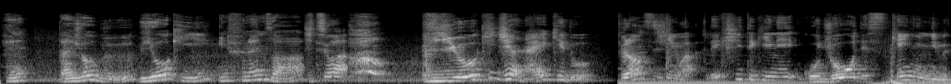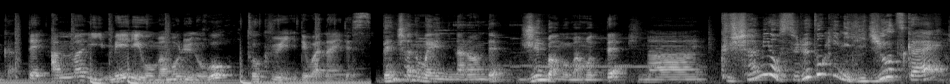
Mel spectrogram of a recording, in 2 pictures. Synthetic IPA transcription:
he | d̪aiʑo̞ːbɯ̟bʲijoːkʲiĩɸɯ̟ɾẽnzad͡ʑit͡sɨβa | bijoːkʲiʑanaike̞d̪o̞̰ | ɸɯ̟ɾãɰ̃sɨʑĩɰ̃βa̰ɾe̞kʲi̥ɕit̪e̞kʲiɲ̟iɡo̞ʑo̞ːd̪e̞sɨ̥kẽ̞ɰ̃ĩɲ̟ːimɯ̟kat̪ːe̞amːaɾʲime̞ɾʲio̞mamo̞ɾɯ̟no̞ɡot̪o̞kɯ̟ḭd̪e̞βa̰naid̪e̞sɨ̥d̪ẽ̞ɰ̃ɕano̞maeɲ̟inaɾãnd̪e̞ʑɨ̃mbãŋ̃o̞mamo̞t̪ːe̞ɕinaikɯ̟ɕamʲio̞sɨɾɯ̟t̪okʲiɲ̟içiʑio̞t͡sɨ̥kae

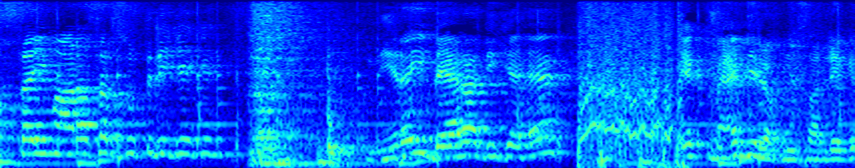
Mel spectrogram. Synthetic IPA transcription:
saimaːɾasɐɾsʊt̪ɾikeke | meːɾaːibɛːɾad̪ɪkʰeɦɛ | eːkmɛ̃ːbʱiɾɐkʰũsɐɾleːkɪ

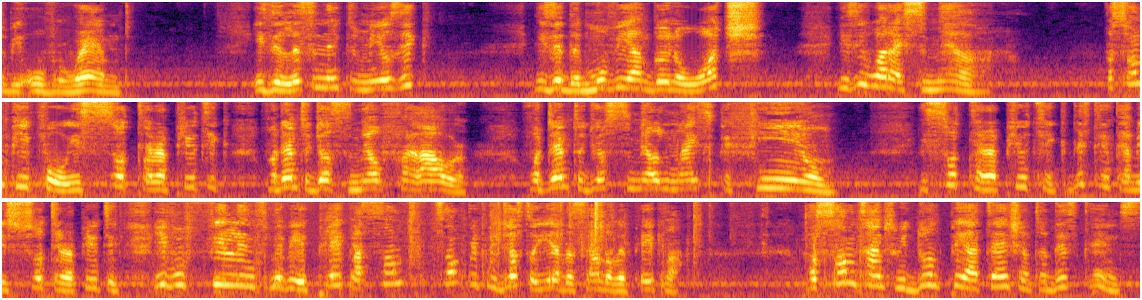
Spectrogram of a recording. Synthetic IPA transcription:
tubiʔovə˞wɛlˠmd̥ | ɪzilɪsɨnɪ̃ŋtʰumjuzɪk | izɨt̚ðəmuviãɪ̃mɡoʊɪ̃ŋtuwɔt͡ʃ | ɪzitwɔɾaɪsmɛlˠ | fəsʌ̃mpʰipʰl̩ˠiz̥sotʰɛɹapʰjutɪkfɔðɛ̃mtɨd͡ʒʌsmɛlˠflaʊə˞ | fɔðɛ̃mtʰud͡ʒʌssmɛlˠnaɪspʰɛfĩm | iz̥sotʰɛɹapʰjutʰɪkðistθɪ̃ŋkɛ̃nbisotʰɛɹapʰjʉtikivə̃nfilˠɪ̃ŋmeɪbiepʰeɪpə˞sʌ̃msʌ̃mpipl̩ˠd͡ʒʌstuhiðəsãʊ̃ndɔvəpʰeɪpə˞ | b̥ɔsʌ̃mtʰãɪ̃mswidõnpʰeɪatʰɛ̃nʃə̃ntʰuðisθɪ̃ŋs

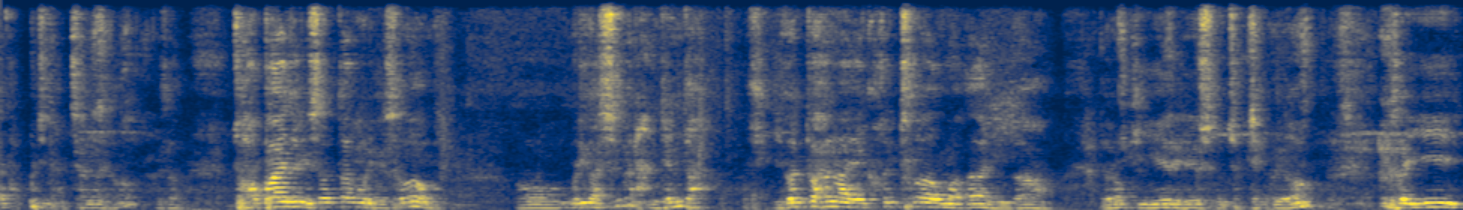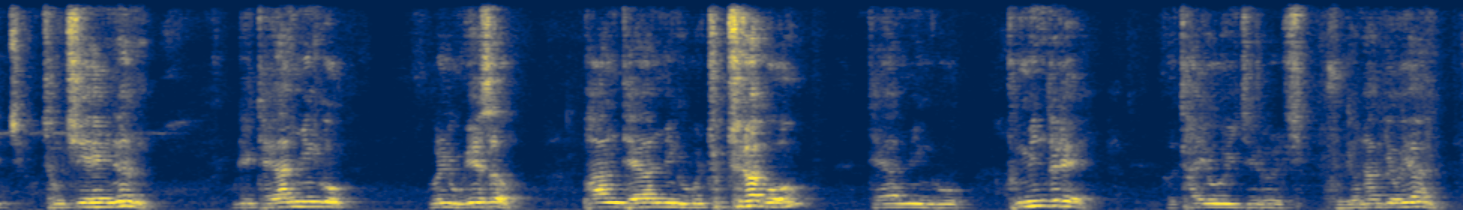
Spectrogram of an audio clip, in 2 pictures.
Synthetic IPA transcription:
atap͈ud͡ʑina̰nt͡ɕʰanajokɯɾes̬ʰʌt͡ɕapaedʌis͈ʌt̚t͈aɡoɦe̞sʰʌ | ʌuɾiɡaɕʰiɭmana̰ndwe̞ndaiɡʌt̚t͈oɦanae̞kʰɯntʰuɡaomaɡaːɲinɡa | jʌɾʌkʰeiɦeɾɯɭɦeɭs͈umɯnt͡ɕokʰe̞t̚k͈ojokɯɾes̬ʰʌit͡ɕʌŋt͡ɕʰiɦe̞inɯn | uɾite̞ɦanminɡuɡ̚ | ɯɭie̞sʰʌpante̞ɦanminɡuɡɯɭt͡ɕuk̚t͡ɕʰuɾɦaɡo | te̞ɦanminɡuk̚ | kuŋmindɯɾe̞ | kɯt͡ɕajuɯid͡ʑeɾɯɭɕʰi̥p̚kujʌnɦaɡiujan

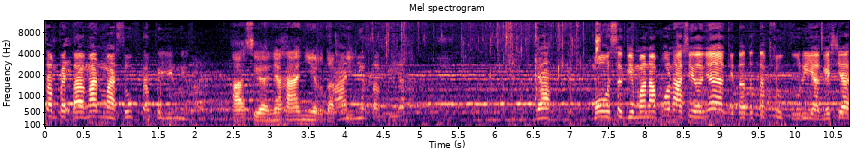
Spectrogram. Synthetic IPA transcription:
sampɛt̪aŋanmasʊk̚t̪apiːnia | hasilɲaɦaɲɪrt̪ahaiɲɪrt̪apija | ja | mawsəɡimanapʊnɦasilɲakit̪at̪ət̪ap̚sukuɾijaɡɛsja

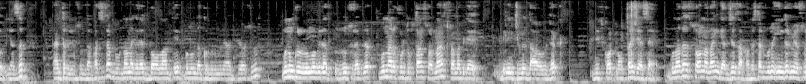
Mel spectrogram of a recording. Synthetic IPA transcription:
jazɯp̚ | ɛnt̪ʰiɾlʲˠusunuzakʰat̪ʰɯɾsabund̪anlˠaɡelʲɛd̪olˠant̪ːijip̚bunund̪akuɾulˠumunɯjat̪ʰijo̞ɾsunuz | bununkuɾulˠumubiɾazuzunsyɾebilʲiɾbunlˠaɾɯkʰuɾd̪ukt̪ʰanso̞nɾaso̞nɾabilɛ | bilimcʰimizd̪aːolˠad͡ʒak | d̪isko̞ɾt̪no̞k̚t̪ʰaʒɛs̬ɛbunad̪aso̞nɾad̪anɟɛlʲɛd͡ʒɛzakʰad̪aʃlˠaɾbunuind̪iɾmijo̞ɾsun

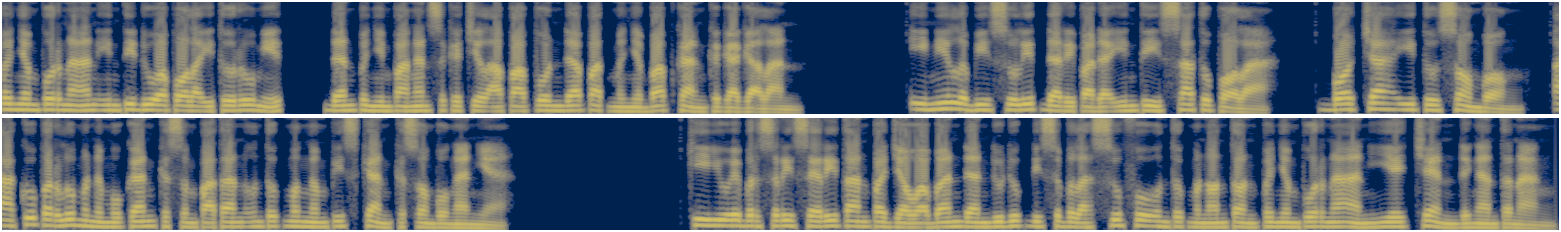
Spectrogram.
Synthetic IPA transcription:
pəɲəmpurnaanint̪iduapolait̪uɾuŋɪt̪̚danpəɲimpaŋansəkət͡ʃɪlapapʊndapat̪̚məɲəbap̚kankəɡaɡala̰n | ʔiniləbɪhsulɪt̪̚daɾipadaint̪isat̪upola̰ | bot͡ʃait̪usɔmbɔŋʔakupərlumənəmukankəsəmpat̪anunt̪ʊk̚məŋəmpiskankəsɔmbɔŋanɲa̰ | kijuebərsəɾisəɾit̪anpad͡ʒawabandandudʊk̚disəbəlahsufuunt̪ʊk̚mənɔnt̪ɔnpəɲəmpurnaanjɛt͡ʃɛndəŋant̪əna̰ŋ

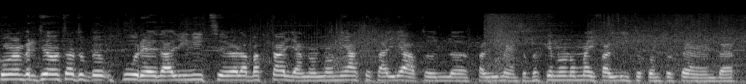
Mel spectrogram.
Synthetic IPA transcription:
komeavɾeːt̪̬enot̪aːt̪̬oppːuːɾed̪alːinit̪sːjod̪elːabat̪ːaʎːanonɔnːeaŋk̟et̪aʎːaːt̪oilfalːiment̪operk̟enːonɔmːajfalːiːt̪okant̪ɾot̪ɛmbe

